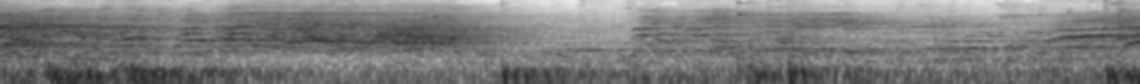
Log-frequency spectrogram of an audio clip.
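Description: A volleyball thumps off hands.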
